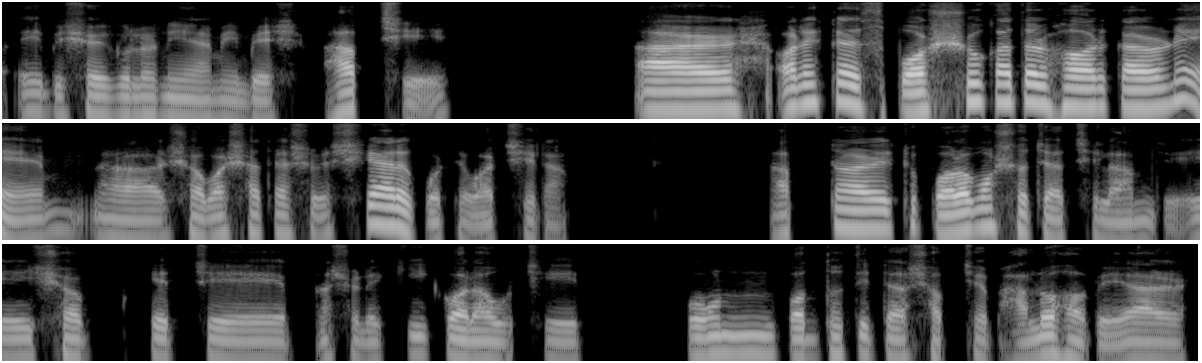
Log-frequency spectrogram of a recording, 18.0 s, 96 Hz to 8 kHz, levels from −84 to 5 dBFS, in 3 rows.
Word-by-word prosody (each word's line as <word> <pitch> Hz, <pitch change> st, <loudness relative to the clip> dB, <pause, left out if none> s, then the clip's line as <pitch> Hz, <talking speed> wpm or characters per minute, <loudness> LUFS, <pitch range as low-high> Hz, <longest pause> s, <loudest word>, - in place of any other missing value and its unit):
এই 130 Hz, -, -6 dB
বিষয়গুলো 115 Hz, 0 st, -4 dB
নিয়ে 105 Hz, -1 st, -5 dB
আমি 100 Hz, 0 st, -9 dB
বেশ 95 Hz, -1 st, -6 dB, 0.2 s
ভাবছি। -, -, -1 dB, 1.3 s
আর 140 Hz, 0 st, +9 dB, 0.4 s
অনেকটা 180 Hz, +3 st, +3 dB, 0.2 s
স্পর্শকাতর 180 Hz, +7 st, +5 dB
হওয়ার 155 Hz, -1 st, +7 dB
কারণে 150 Hz, +6 st, +5 dB, 0.3 s
ইম 120 Hz, -, -10 dB, 0.3 s
আ -, -, -5 dB, 0.3 s
সবার 120 Hz, 0 st, -3 dB
সাথে 130 Hz, 0 st, -7 dB
আসলে 120 Hz, +1 st, -9 dB
শেয়ারও 170 Hz, -5 st, +4 dB
করতে 95 Hz, 0 st, -8 dB
পারছি 85 Hz, -, -9 dB
না। -, -, -11 dB, 1.1 s
আপনার 150 Hz, -1 st, +1 dB
একটু 145 Hz, -, -9 dB
পরামর্শ 140 Hz, +6 st, +4 dB, 0.2 s
চাচ্ছিলাম 100 Hz, -3 st, -6 dB
যে, -, -, -17 dB, 0.2 s
এইসব 110 Hz, 0 st, -5 dB, 0.3 s
ক্ষেত্রে 115 Hz, -1 st, -7 dB, 0.5 s
আসলে 105 Hz, -2 st, -10 dB
কি 125 Hz, -, -11 dB, 0.2 s
করা 105 Hz, -2 st, +1 dB
উচিত? 100 Hz, 0 st, -11 dB, 0.5 s
কোন 120 Hz, +2 st, -1 dB, 0.3 s
পদ্ধতিটা 115 Hz, +1 st, -4 dB
সবচেয়ে -, -, -9 dB
ভালো 110 Hz, +6 st, -1 dB
হবে? 95 Hz, -4 st, -5 dB, 0.2 s
আর 100 Hz, -, -2 dB
120 Hz, 125 wpm, -23 LUFS, 105-145 Hz, 1.3 s, আর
